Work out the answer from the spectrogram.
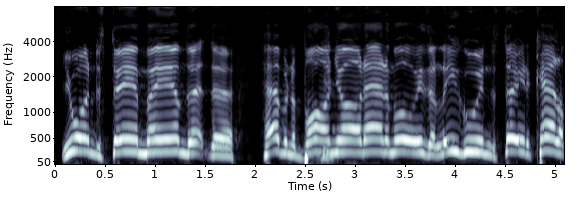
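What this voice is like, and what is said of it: Attempted New York cop accent. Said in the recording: “I can't do a New York accent, but like he's got a New York accent ... stereotypical New York cop ... like a Joe Pesci style”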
